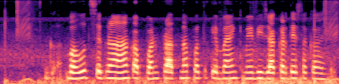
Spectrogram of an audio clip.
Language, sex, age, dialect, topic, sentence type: Magahi, male, 18-24, Western, banking, statement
